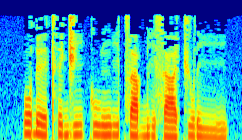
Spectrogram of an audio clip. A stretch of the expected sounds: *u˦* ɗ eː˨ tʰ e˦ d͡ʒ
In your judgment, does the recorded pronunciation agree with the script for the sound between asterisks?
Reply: no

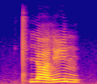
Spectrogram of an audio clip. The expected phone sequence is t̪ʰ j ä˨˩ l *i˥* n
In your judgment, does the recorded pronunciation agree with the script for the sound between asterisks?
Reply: no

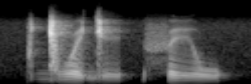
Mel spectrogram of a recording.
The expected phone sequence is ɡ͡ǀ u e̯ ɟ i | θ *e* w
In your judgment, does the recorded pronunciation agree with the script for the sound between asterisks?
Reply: no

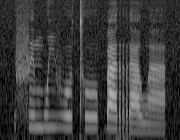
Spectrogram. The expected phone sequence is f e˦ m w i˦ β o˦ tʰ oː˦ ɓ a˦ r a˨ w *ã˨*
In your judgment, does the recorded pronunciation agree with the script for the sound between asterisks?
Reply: yes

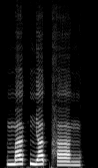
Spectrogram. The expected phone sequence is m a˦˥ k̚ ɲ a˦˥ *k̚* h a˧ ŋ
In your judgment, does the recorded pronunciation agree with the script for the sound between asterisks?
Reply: no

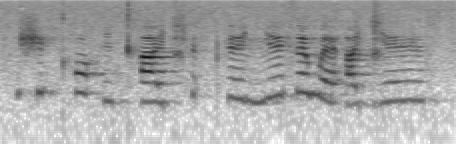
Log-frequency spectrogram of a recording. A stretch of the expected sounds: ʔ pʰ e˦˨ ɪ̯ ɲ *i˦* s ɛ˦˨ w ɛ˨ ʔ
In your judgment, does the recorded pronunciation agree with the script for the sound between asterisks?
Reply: no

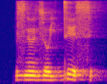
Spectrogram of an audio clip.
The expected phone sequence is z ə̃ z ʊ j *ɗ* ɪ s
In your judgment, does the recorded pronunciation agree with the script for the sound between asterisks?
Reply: no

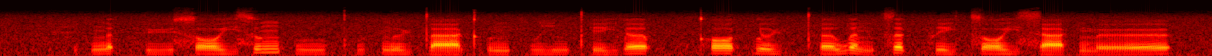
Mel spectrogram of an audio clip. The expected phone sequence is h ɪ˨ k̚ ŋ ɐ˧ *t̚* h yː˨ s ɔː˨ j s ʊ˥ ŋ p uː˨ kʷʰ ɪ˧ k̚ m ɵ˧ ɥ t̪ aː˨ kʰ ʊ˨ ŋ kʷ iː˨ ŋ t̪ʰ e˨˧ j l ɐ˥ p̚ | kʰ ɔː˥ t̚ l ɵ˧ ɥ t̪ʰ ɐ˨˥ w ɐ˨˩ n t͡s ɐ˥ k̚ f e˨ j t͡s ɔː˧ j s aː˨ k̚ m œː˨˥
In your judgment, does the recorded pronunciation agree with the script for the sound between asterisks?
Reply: yes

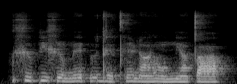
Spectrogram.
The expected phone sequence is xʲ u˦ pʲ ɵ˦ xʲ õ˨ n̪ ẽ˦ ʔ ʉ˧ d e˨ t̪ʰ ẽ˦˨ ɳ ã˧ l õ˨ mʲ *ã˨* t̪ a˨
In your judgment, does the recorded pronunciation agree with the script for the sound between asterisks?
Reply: yes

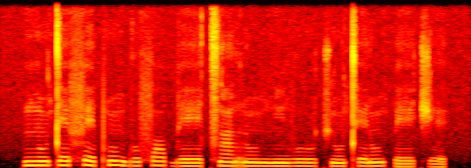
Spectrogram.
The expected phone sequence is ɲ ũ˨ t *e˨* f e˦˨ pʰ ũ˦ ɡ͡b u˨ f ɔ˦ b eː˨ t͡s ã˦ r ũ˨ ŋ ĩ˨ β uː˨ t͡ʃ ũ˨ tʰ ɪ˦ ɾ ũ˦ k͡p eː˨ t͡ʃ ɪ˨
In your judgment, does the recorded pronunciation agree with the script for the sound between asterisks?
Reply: no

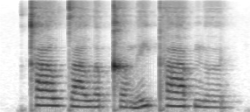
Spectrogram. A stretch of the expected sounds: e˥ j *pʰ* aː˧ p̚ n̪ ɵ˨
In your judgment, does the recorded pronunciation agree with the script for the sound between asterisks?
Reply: yes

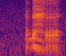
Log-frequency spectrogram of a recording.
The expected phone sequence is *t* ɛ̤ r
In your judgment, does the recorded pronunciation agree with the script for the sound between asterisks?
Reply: no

